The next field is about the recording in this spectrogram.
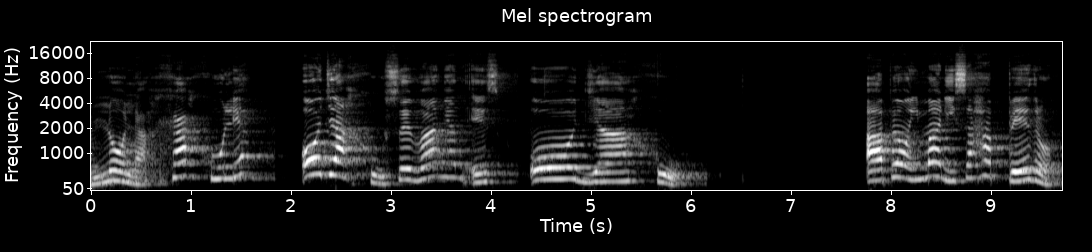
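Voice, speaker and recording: A woman's voice: high voice, a bit bright, echoey room. A woman teacher gives a patient children's language lesson, repeating words for practice.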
